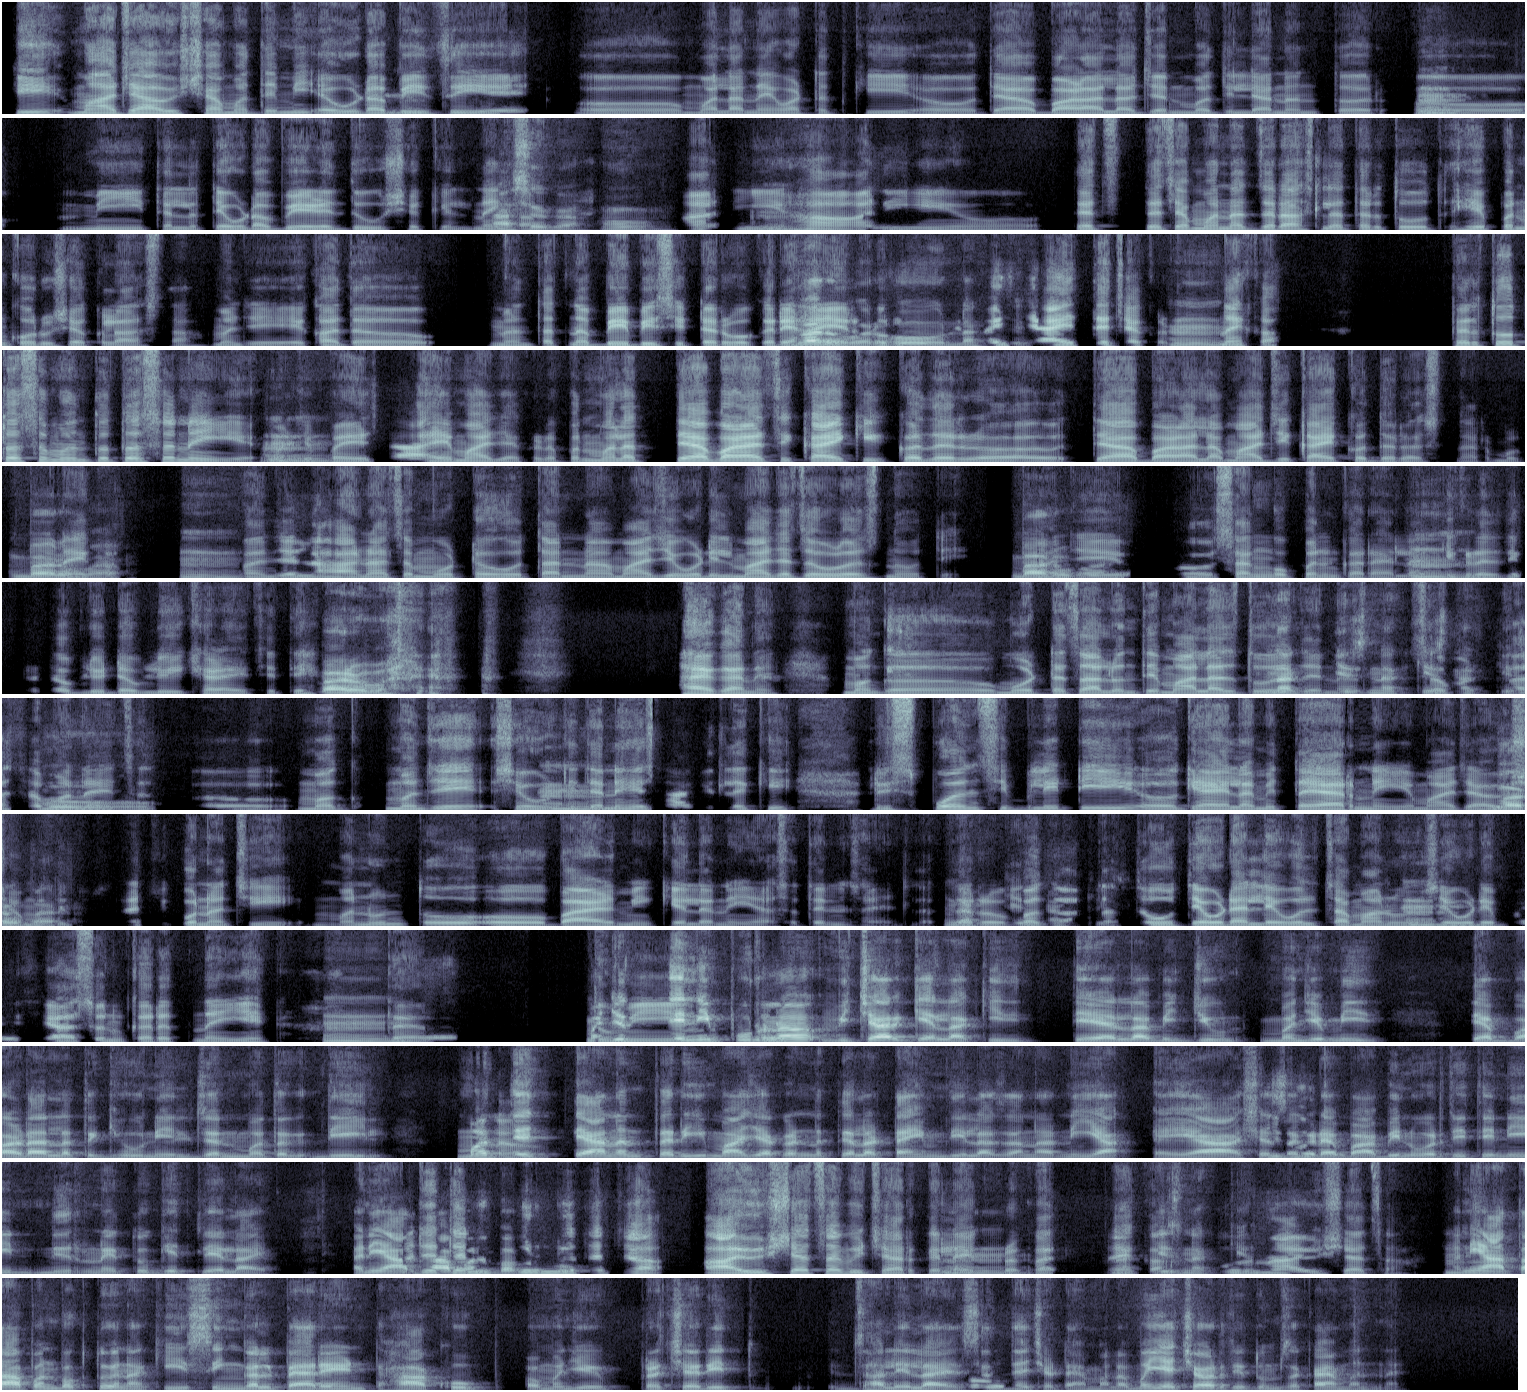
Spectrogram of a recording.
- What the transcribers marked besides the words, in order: static; distorted speech; in English: "हायर"; unintelligible speech; laughing while speaking: "ते"; laughing while speaking: "बरोबर"; chuckle; other background noise; in English: "रिस्पॉन्सिबिलिटी"
- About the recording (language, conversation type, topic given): Marathi, podcast, तुमच्या मते बाळ होण्याचा निर्णय कसा आणि कधी घ्यायला हवा?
